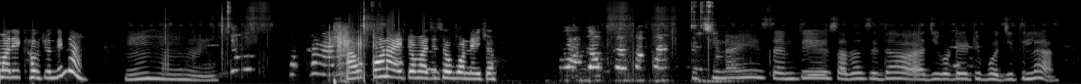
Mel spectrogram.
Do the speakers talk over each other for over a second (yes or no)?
no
